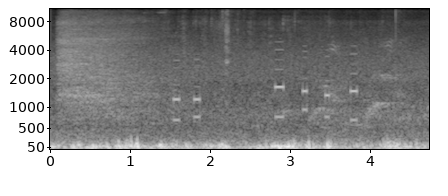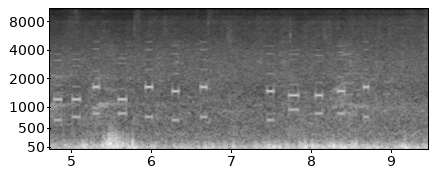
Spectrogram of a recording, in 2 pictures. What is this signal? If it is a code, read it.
DTMF, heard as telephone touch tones, dialled by hand, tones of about 80 ms, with the noise of a residential street. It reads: 14 B#53 14C7B3B 3089B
